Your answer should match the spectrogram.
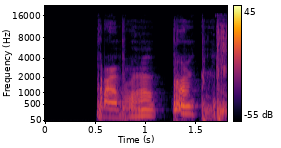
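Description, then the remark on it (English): A voice blurts out a buzzy, brassy farting-trumpet imitation in two loud, wobbling bursts separated by a short pause, unaccompanied. “you're probably going to hear the farting trumpet music of Josh Johnson coming on the field”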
